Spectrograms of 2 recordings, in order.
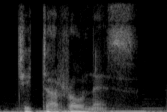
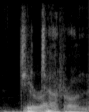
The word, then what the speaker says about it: chicharrones: In Spanish, this is said as chicharrones. Chicharrones. Right. Chicharrones. You don't want to stress on that ro syllable. And because there's a double R, you want to roll your R quite thoroughly.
